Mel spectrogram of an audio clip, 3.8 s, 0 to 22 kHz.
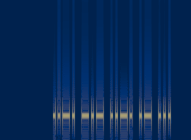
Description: Morse code, heard as a keyed tone, about 25 wpm, 700 Hz. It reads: FKFAS
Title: Code Groups - 5 Letter:Numbers - 25wpm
